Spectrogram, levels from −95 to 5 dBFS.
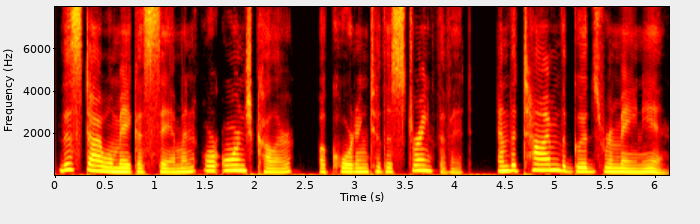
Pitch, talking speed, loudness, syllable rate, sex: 200 Hz, 215 wpm, -19 LUFS, 5.2 syllables/s, female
